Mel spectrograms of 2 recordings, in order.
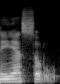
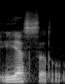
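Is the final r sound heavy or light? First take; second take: heavy; light. First: The final r is thick and heavy. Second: The final r is thin and light. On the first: The speaker calls it wrong. "bukan yasr" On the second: The speaker calls it right. "dipilih di sini tarkik"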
